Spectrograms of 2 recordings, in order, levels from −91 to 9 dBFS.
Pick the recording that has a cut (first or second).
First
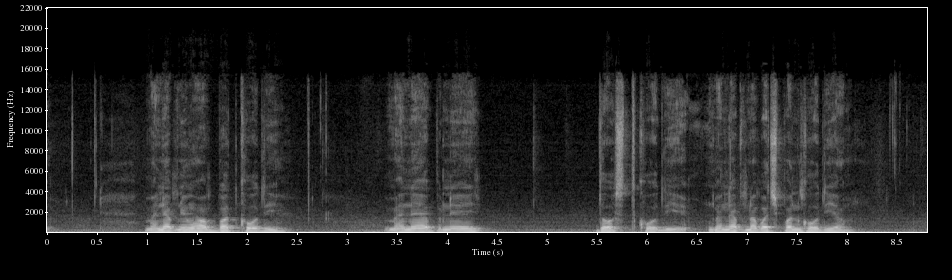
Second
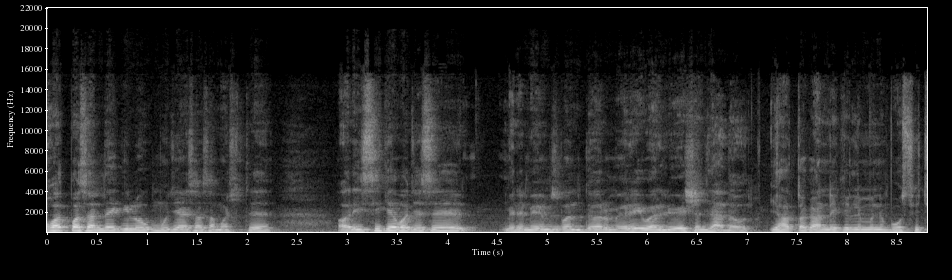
second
